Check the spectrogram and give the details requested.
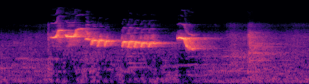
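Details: Orange-headed thrush singing in the morning, drawing other thrushes into song; a short run of clear whistled notes stepping downward, then a sharp slurred note and a fainter final note.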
